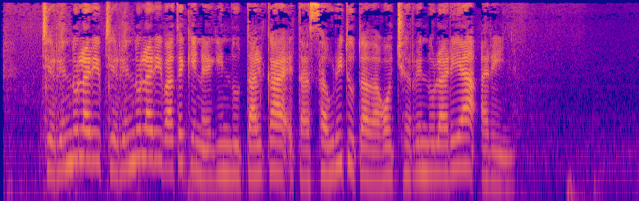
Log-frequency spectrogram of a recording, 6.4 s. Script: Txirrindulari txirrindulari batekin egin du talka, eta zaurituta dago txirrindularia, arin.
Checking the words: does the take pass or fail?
pass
